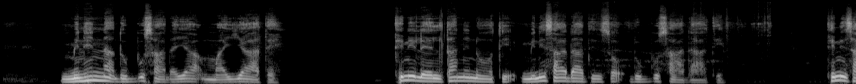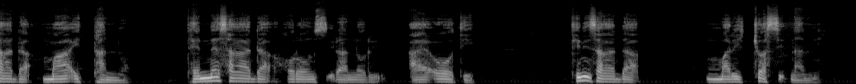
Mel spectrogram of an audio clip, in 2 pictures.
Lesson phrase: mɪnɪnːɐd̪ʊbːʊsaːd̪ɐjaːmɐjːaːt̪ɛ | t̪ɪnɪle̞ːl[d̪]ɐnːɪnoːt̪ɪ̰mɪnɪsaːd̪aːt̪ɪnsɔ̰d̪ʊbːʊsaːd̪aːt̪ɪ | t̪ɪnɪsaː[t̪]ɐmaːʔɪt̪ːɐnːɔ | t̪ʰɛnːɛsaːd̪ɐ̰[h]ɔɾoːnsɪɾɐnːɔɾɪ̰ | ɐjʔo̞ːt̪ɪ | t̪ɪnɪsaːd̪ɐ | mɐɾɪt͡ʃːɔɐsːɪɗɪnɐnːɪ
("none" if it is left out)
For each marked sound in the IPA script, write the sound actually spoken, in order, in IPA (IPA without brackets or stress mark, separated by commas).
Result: t̪, d̪, h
